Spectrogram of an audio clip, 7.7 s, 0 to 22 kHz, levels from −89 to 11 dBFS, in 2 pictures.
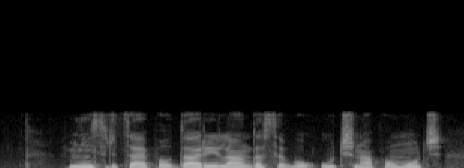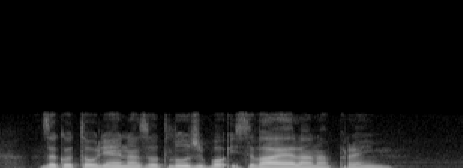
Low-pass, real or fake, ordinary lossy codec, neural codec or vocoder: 7.2 kHz; real; none; none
